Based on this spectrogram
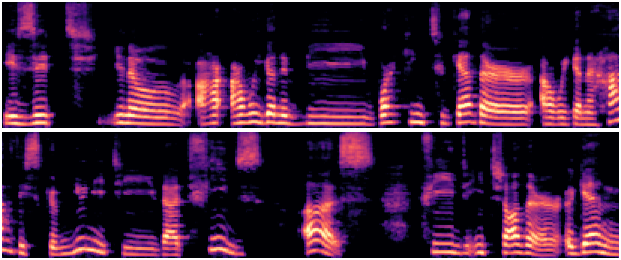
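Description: With a French accent, a woman speaks at a fairly slow pace and a fairly high pitch with ordinary pitch variation. The recording is very clean with a silent background. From France, Provence. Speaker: agency owner. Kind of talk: interview.

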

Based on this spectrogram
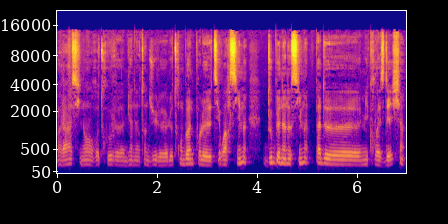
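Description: This man's very deep, low voice stays monotone and flat throughout. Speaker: tech reviewer. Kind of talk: product review video. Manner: hesitant, many fillers and repetitions.

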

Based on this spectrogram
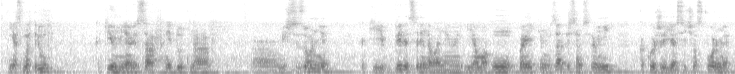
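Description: A man's flat, monotone delivery broken by long, frequent pauses, over light background noise. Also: moderate pace. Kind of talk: casual vlog chat. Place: gym. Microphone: phone near.

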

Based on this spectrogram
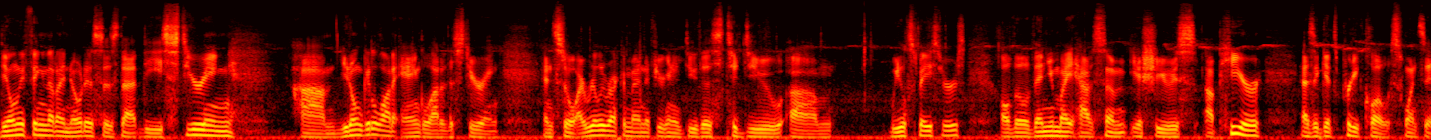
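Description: A man speaks in an ordinary speaking voice at a fairly low pitch and a fairly quick pace. His pitch varies in an ordinary way, and the sound is dry with no echo. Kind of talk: casual walkaround commentary. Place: open country. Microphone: phone near.

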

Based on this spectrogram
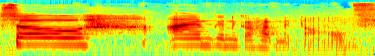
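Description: Over light background noise, a woman speaks at a very slow pace with ordinary pitch variation. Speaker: food vlogger. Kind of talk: casual vlog chat.

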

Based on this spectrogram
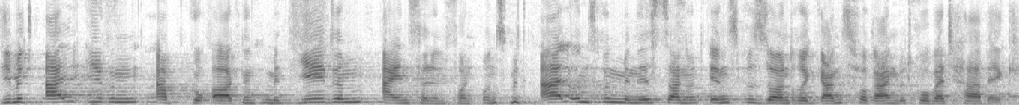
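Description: Here a woman talks at a moderate pace. Her pitch variation is ordinary. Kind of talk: parliamentary speech. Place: hall. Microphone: podium.

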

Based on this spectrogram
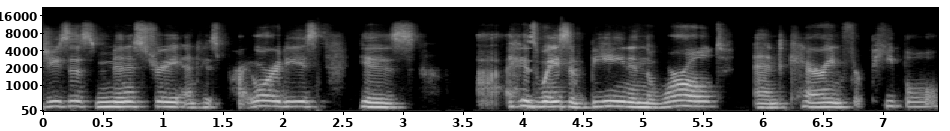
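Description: A woman speaks at a very slow pace with ordinary pitch variation, set against a quiet background. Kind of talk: lecture. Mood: earnest, warm. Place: home room. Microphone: video call.

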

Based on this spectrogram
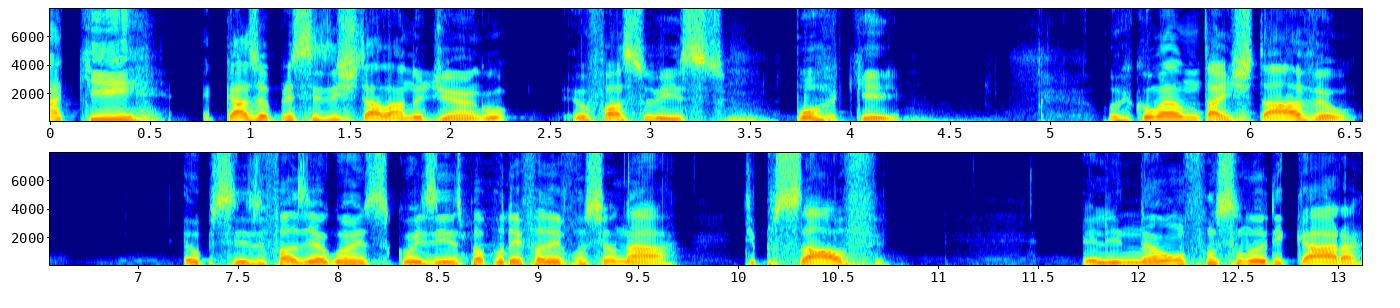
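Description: A man with a fairly high pitch and ordinary pitch variation talks at a moderate pace with long, frequent pauses. The sound is dry with no echo, and the background is quiet. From Brazilian Northeast. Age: 20s. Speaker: software developer and student; conference speaker. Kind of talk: conference talk. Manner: casual, informal. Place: hall.

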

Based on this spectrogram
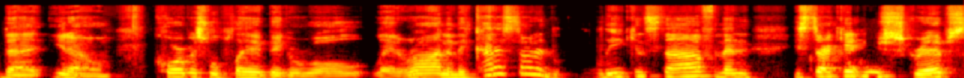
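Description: The man's intonation rises and falls with liveliness. Nothing else is audible behind him. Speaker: voice actor. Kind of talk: casual panel chat. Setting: video call. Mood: amused, reflective. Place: home room.

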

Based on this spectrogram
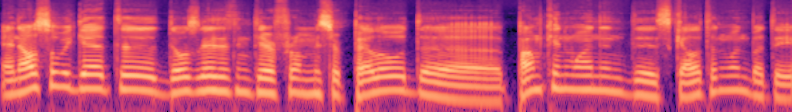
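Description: A man speaks at a moderate pace against a quiet background, the sound dry with no echo. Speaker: reaction video creator. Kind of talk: casual reaction commentary. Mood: curious, mildly confused. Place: home room. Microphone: headset.

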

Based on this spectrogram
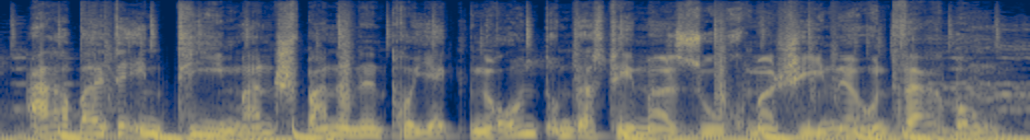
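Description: With music in the background, this man talks at a fairly slow pace. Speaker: voice-over artist. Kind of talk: recruiting trailer voice-over. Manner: dramatic, motivating.

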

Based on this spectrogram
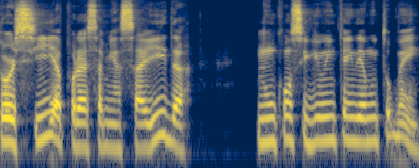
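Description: Over a quiet background, a man with a fairly high pitch speaks at a fairly slow pace with ordinary pitch variation, the sound dry with no echo. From São Paulo, Capão Redondo; São Paulo. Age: 30s. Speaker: former prisoner, social entrepreneur and speaker. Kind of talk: interview. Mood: reflective, earnest. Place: studio.

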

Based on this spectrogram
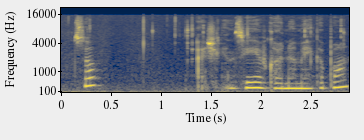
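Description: A woman talks in a soft-spoken manner. Her tone is gentle. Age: 20s. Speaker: ASMR creator. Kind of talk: ASMR personal attention chit-chat. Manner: soft-spoken, gentle, reassuring. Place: home room. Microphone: studio mic.

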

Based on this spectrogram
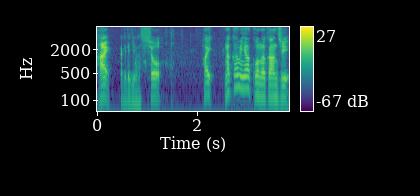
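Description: Pitch swings very widely as the man talks at a moderate pace. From Japan. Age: 20s. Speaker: gadget reviewer YouTuber. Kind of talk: casual product review talking to camera. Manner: cheerful, energetic. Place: home room. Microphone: phone near.

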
